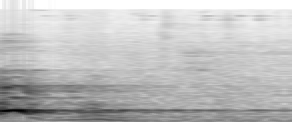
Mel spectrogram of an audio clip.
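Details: Single deep, loud bark from a Great Pyrenees, a very large dog, during a morning walk in the rain, fading quickly into a lingering low ring.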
